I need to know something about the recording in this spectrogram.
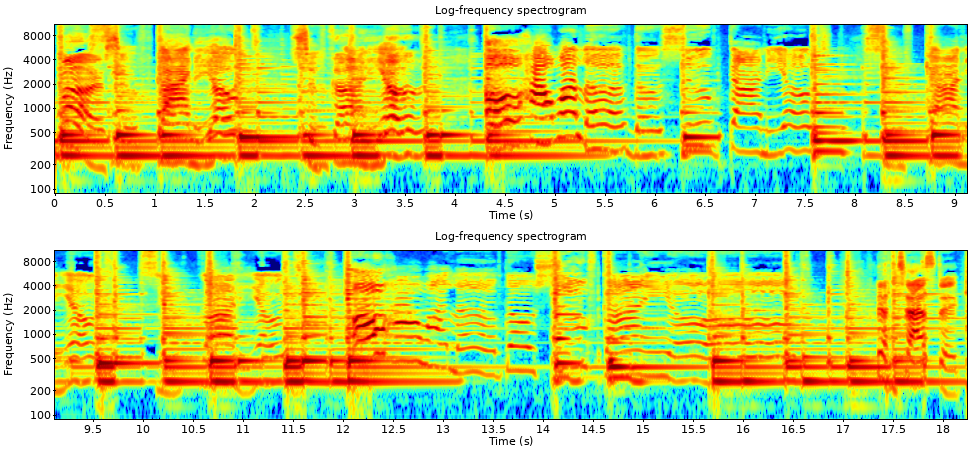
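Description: Ukulele strummed in a steady rhythm, playing chords as the introduction to a song after a spoken count-in, with a wavering melody line over the chords.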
